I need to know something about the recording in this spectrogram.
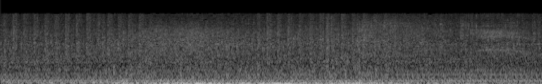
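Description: A bomb explodes with a deep, rumbling boom.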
